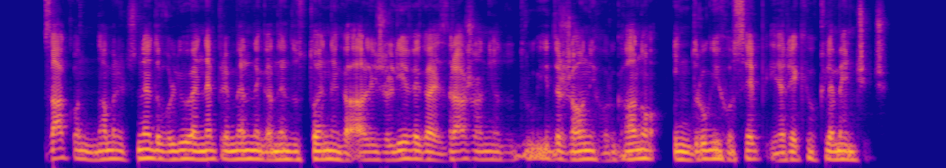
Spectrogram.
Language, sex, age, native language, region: Slovenian, male, 50-59, Slovenian, Drava region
